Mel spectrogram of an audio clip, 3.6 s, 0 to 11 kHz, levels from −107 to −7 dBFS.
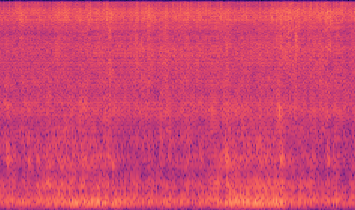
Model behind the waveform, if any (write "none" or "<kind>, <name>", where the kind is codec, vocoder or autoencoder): vocoder, WaveNeXt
